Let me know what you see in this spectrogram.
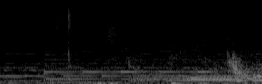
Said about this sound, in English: Oh, wow, my stomach is growling.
